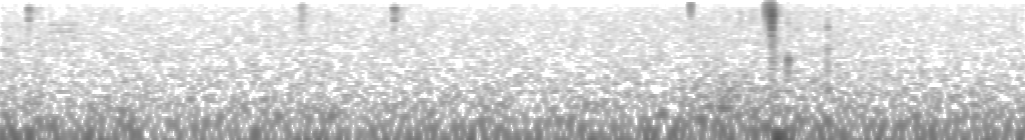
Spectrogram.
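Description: Near silence with a few faint, short computer mouse clicks, the sharpest a little under four seconds in.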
